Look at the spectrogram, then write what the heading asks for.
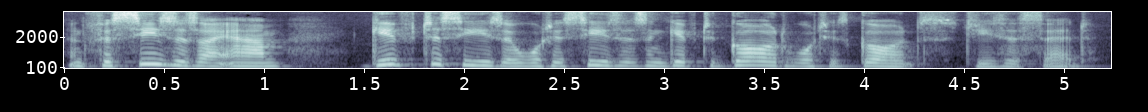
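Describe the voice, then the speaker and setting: Measured scholarly woman narrator. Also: lowish voice. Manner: scholarly, measured, emphatic when quoting. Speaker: podcast host, historian. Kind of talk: scripted explanatory narration with read quotations.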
